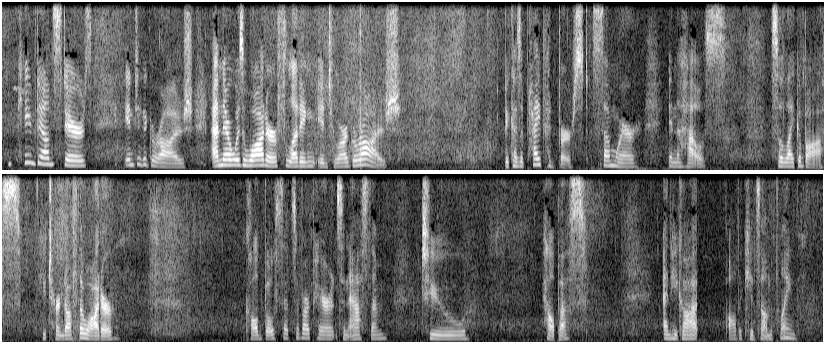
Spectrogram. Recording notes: records live on n the beach in Playa Del Carmen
